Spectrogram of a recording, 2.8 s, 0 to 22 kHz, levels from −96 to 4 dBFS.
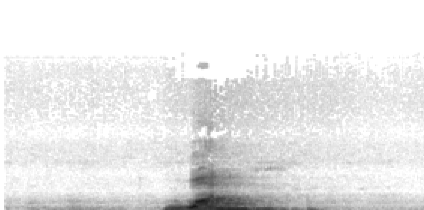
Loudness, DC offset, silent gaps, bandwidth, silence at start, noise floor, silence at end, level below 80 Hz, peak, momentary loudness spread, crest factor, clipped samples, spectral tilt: -17 LUFS; under 0.1%; none; 7.6 kHz; 1.1 s; -67 dBFS; 0.95 s; -64 dBFS; -2 dBFS; 17 LU; 20 dB; under 0.1%; -8.5 dB/octave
